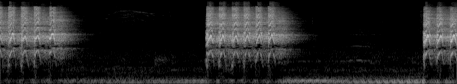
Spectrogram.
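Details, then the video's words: A roller kept in Indonesia for its loud voice repeats harsh, rasping, pulsed bursts about every two seconds, each lasting nearly a second. A low hum sounds underneath. "burung ekek Keling gacor nembak"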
